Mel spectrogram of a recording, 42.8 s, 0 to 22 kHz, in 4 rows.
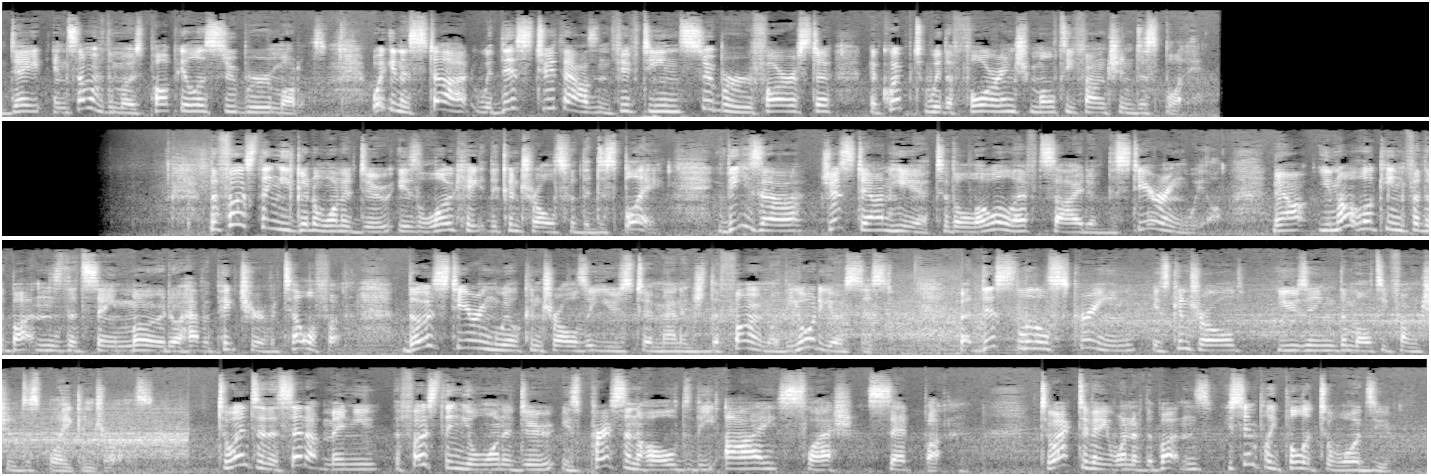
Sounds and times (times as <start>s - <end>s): Speech: 0.0s - 9.1s, 12.2s - 42.6s.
